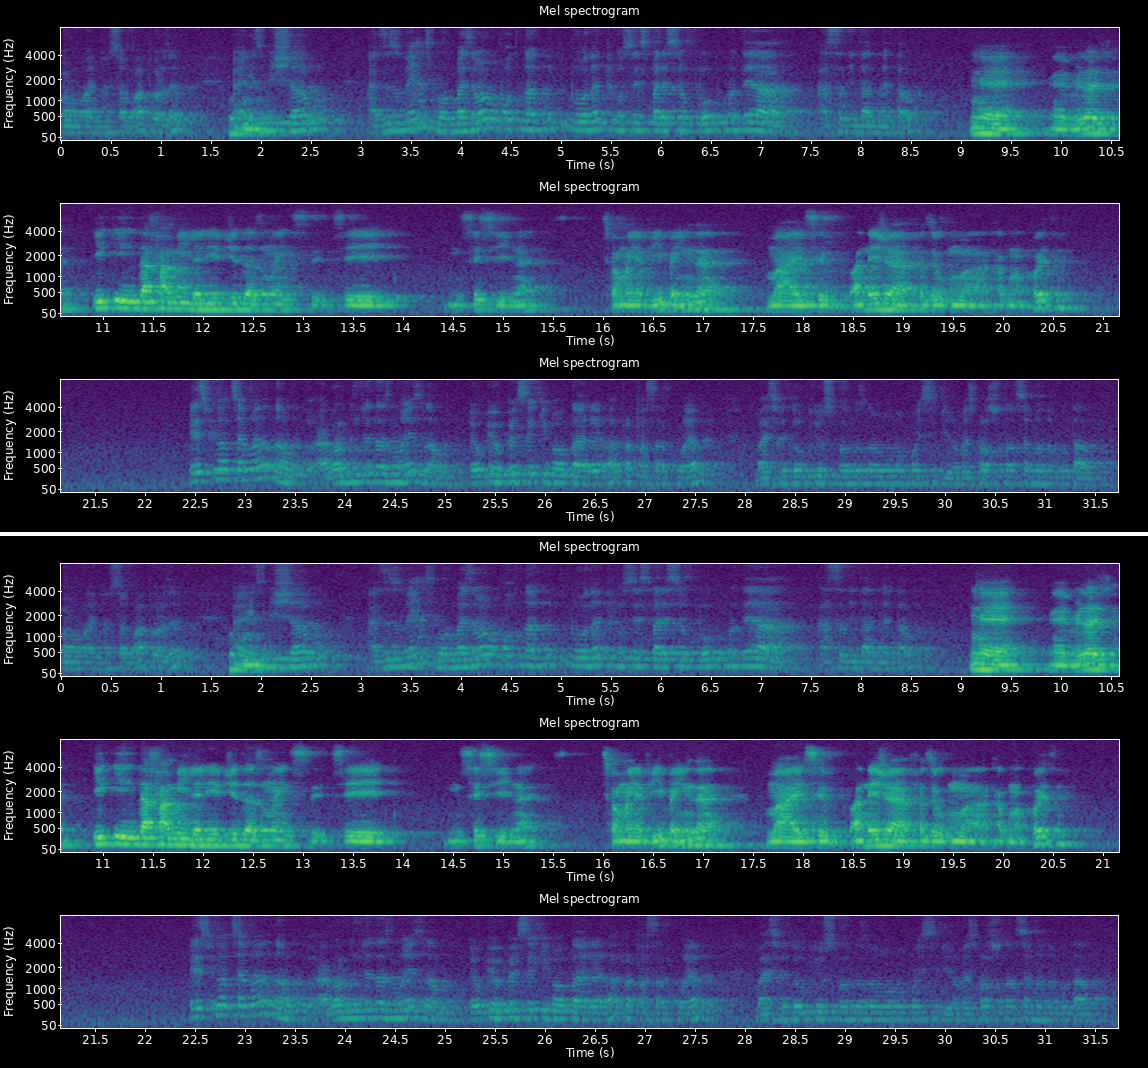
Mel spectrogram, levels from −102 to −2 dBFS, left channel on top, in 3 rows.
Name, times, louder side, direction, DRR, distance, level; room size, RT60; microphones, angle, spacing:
voice 1, 0.0-2.7 3.1-7.3 7.6-8.5 18.2-18.5 22.4-31.4, left 1 dB, 20° left, 5.2 m, -46 dB
voice 2, 1.7-2.0 9.1-13.9 14.4-15.4 16.0-20.7, right 2 dB, 50° right, 0.9 m, -30 dB
28.5 x 27.5 x 3.8 m
head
